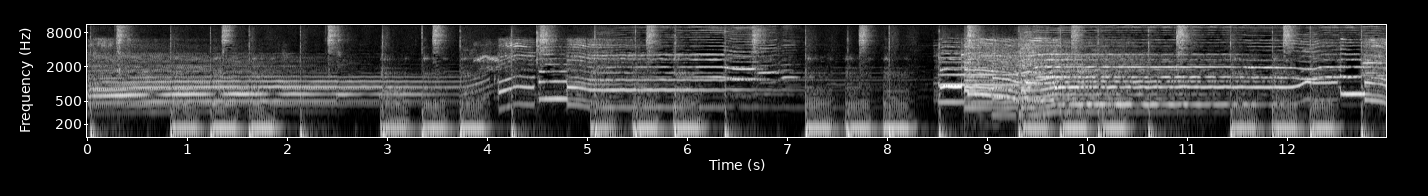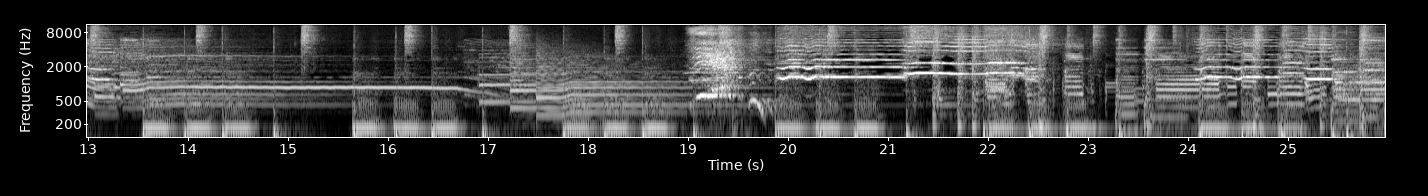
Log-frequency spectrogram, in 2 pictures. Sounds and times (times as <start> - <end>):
Music: 0.0 - 25.9.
